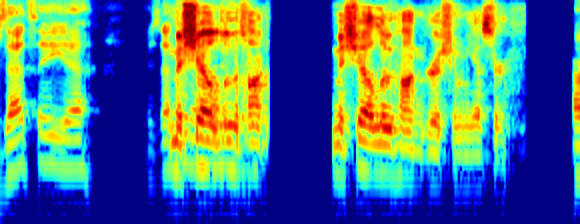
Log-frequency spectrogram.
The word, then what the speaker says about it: Lujan Grisham: and forgive me because I'm sure I'll brutally mispronounce her middle name. Is it Lujan Grisham? Is that the Michelle Lujan? Michelle Lujan Grisham, yes, sir.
